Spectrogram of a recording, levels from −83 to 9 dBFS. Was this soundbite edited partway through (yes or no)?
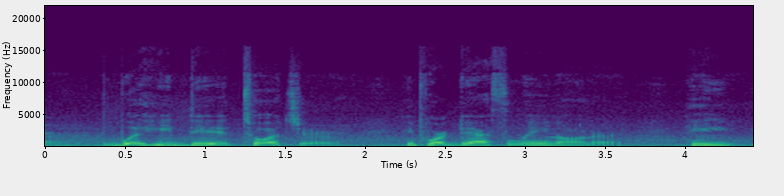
no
